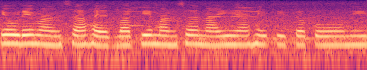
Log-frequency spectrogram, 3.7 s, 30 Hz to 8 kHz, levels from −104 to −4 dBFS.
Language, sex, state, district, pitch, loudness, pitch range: Marathi, female, Maharashtra, Gondia, 230 Hz, -14 LUFS, 225-240 Hz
